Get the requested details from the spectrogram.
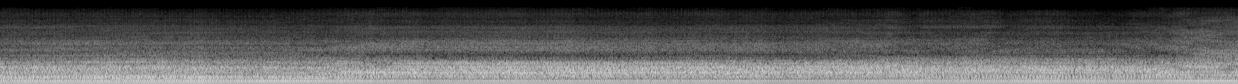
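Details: Craftsman LT1000 riding mower with a swapped-in opposed-twin engine, left running after restart; steady, even low throb at idle with no misses, knocks or hunting; opposed twin running smoothly, normal healthy idle.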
